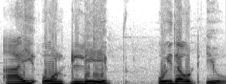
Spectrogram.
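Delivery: very slow, careful English; slow model sentence. Shown as a demonstration. Teacher giving the English translation, slow and deliberate. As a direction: lay each word out slowly. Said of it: "যাব না বলতে কি হবে?".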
